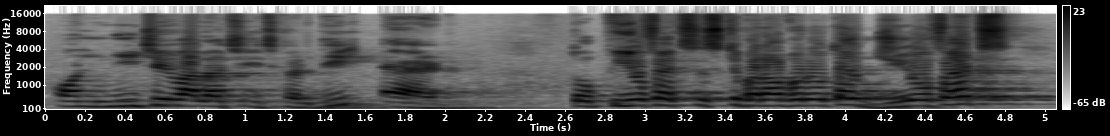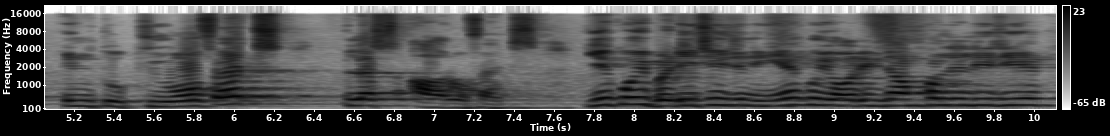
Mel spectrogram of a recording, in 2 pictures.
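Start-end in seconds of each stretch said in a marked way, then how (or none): 2.6-7.5 slow dictation. Shown as a demonstration. Dictating the formula slowly.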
